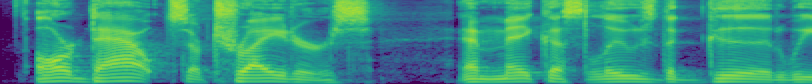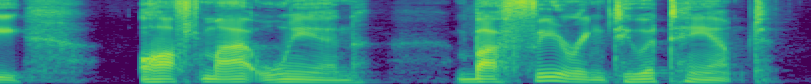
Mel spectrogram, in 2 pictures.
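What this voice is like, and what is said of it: Exaggerated put-on Southern accent. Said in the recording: “Your Southern accent, by the way, is nuts. ... You always start out really strong, yeah. And then it just goes.”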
